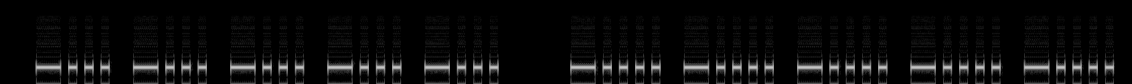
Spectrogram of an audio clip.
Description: Morse code, heard as a keyed tone, about 15 wpm, 800 Hz. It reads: BBBBB 66666
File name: Short Runs / Short Runs-mp3s / NDB NDB6 @13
